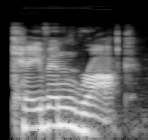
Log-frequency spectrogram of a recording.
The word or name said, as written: Cave In Rock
